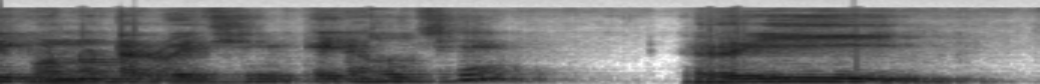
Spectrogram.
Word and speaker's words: ঋ: অনেকে এটা কে বলে লি না লি বলা যাবে না এর সঠিক উচ্চারণ হচ্ছে ঋ ঋ যখন আমরা এই বর্ণটা উচ্চারণ করবো আমাদের জিহ্বার আগাটা একটু কেঁপে কেঁপে উঠবে।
